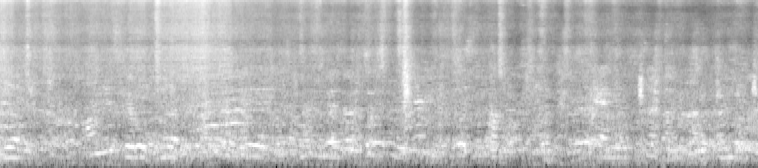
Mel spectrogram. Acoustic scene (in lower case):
park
